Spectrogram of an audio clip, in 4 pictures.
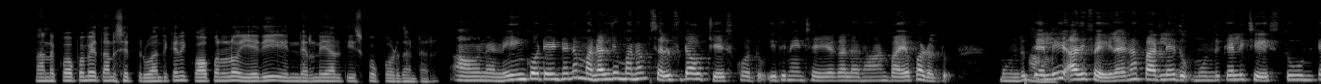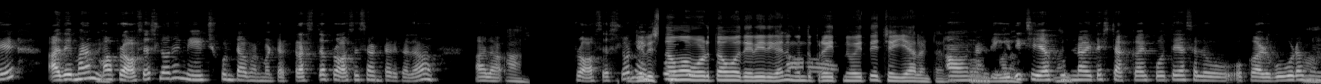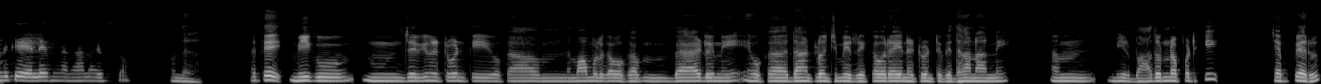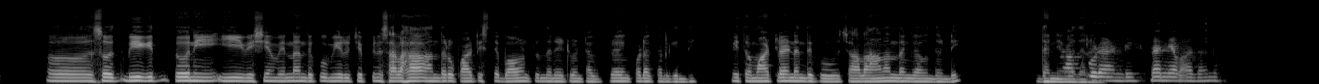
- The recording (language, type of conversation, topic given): Telugu, podcast, మీ కోలుకునే ప్రయాణంలోని అనుభవాన్ని ఇతరులకు కూడా ఉపయోగపడేలా వివరించగలరా?
- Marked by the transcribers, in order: in English: "సెల్ఫ్ డౌట్"; in English: "ఫెయిల్"; in English: "ట్రస్ట్ ద ప్రాసెస్"; in English: "ప్రాసెస్‌లో"; other background noise; in English: "స్ట్రక్"; in English: "బ్యాడ్‌ని"; in English: "రికవరీ"; in English: "సో"; tapping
